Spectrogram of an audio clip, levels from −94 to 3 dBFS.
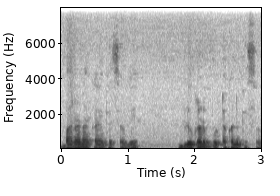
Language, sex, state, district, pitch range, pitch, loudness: Telugu, male, Andhra Pradesh, Visakhapatnam, 105-110 Hz, 105 Hz, -19 LUFS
